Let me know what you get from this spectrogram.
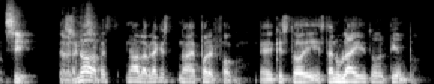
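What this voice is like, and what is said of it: Put-on Galician Spanish accent. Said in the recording (Spanish): “¿por qué pones ese acento, tío? ... la gente de Galicia te va a dar caña en los comentarios ... me encanta lo gallego”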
